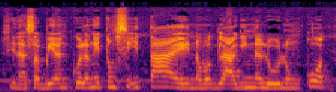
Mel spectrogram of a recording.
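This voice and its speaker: A woman acting a caring, worried adult daughter in a Filipino radio drama, earnest, respectful and gently scolding. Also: medium pitch, fairly even intonation, a little fast, slight background noise, close to an everyday voice. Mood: concerned, gentle.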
